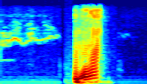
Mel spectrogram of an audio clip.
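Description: A single loud, buzzy fart lasting about a third of a second, preceded by a faint high whistling tone and followed by silence.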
